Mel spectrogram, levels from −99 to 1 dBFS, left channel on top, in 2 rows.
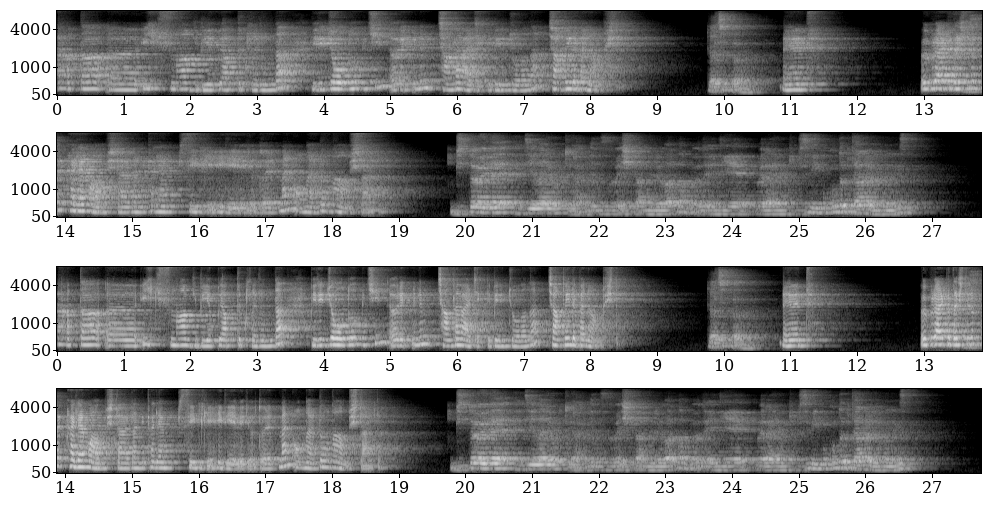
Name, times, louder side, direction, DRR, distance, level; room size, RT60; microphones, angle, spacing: voice 1, 0.0-8.4 10.9-11.4 13.0-18.8, right 4 dB, 75° right, 4 dB, 0.3 m, -25 dB
voice 2, 9.8-10.5 13.6-13.8 19.8-26.6, right 2 dB, ahead, -7 dB, 0.7 m, -31 dB
2.8 x 2.6 x 3.7 m, 1.4 s
head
